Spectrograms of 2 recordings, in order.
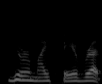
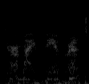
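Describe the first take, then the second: First: Said in the usual way. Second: Put-on soft secret whisper to her kids; mother whispering to her child, unvoiced. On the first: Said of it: "He used to say". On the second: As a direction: breathe it like a secret. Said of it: "I go".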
